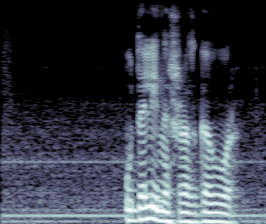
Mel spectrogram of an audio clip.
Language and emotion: Russian, angry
